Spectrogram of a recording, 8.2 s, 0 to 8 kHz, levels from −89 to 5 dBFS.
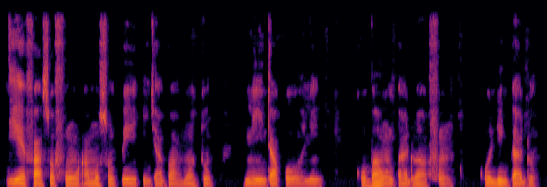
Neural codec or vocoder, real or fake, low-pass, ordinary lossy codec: none; real; 7.2 kHz; none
